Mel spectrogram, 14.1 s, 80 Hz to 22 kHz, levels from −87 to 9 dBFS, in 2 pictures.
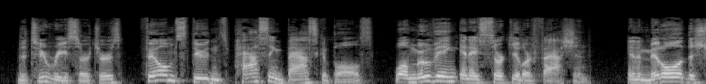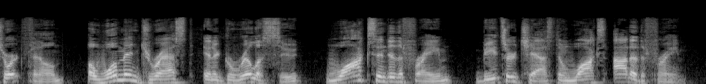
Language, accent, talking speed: English, American, 170 wpm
